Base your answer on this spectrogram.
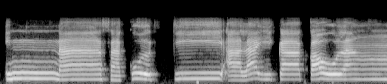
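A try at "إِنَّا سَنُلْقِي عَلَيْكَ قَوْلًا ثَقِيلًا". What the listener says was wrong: Sanulqi, bukan sakulki, sanulqi. Tanya pendek Umi, alaika qawlan thaqila.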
